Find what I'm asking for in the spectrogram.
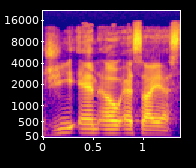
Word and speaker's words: gnosis: And does gnosis sound? It's spelled G N O S I S.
